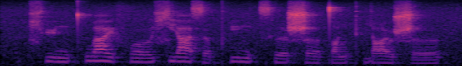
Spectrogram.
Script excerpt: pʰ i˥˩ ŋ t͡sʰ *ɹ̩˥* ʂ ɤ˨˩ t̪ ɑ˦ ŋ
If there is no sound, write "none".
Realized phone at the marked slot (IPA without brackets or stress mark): ɹ̩˧˥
